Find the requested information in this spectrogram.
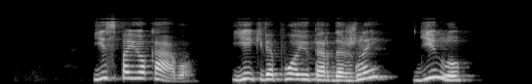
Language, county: Lithuanian, Kaunas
